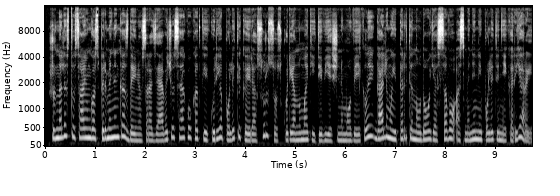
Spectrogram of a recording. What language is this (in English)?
Lithuanian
